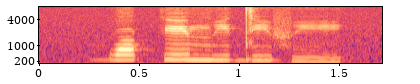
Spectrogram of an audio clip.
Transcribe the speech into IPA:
b ɔ˦ k e˦ m i˧ d i˧ f i˨

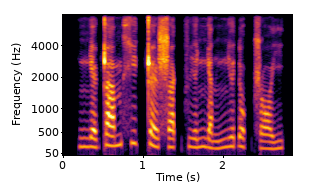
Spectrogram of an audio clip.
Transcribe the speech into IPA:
ɲ ɛ˨˩˦ ʈ a˧˥ m x i˦˥ k̚ ʈ ɛ˧ ʂ a˦˥ k̚ f i˧˥ ə̯ ɲ a˨˩˦ n ɲ ɨ˧ ɗ o˨˩ k̚ ʂ ɔ˨˩˦ j

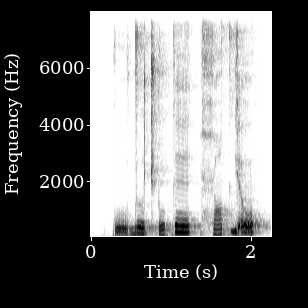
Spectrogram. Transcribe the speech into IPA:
k ṵ˩˧ d ɯ˧˩ t͡ʃʼ u˩˧ k e˥ | ħ ø˩˧ tˤ ɡʲ o̰˥

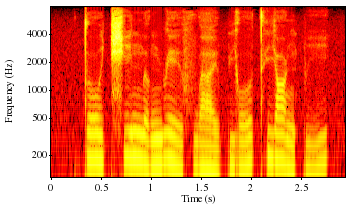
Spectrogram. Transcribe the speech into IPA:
t̪ o˥ ʊ̯ t͡ɕʰ i˥ n ɤ˧˥ ŋ ɻ e˥˩ ɪ̯ f w a˨˩ ɪ̯ p j o˧˥ ʊ̯ t̪ʰ j ɑ˥˩ ŋ p i˧˥

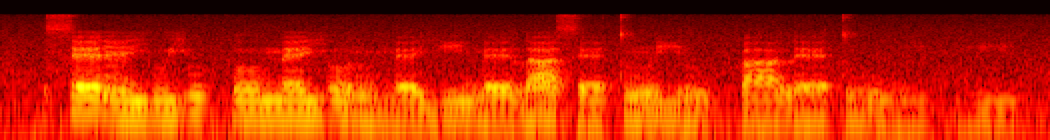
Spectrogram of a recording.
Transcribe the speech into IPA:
s ɛ˦ ɾ ɛ̃˧ j u˧ j u˦ k͡p o˦ m ɛ˦ j o˦˨ ɾ ũ˨ m ɛ˨ j i˧ m ɛ˨ l a˧ s ɛ˨ t ũ˨˦ ɾ i˧ ɾ u˨ k͡p a˧ l ɛ˦ t u˦˨ m i˨ k͡p i˨˦

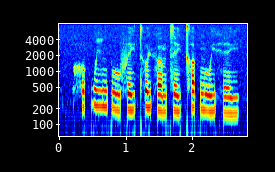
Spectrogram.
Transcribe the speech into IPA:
h ʊ˨˥ k̚ w iː˨ ŋ p uː˨˩ f e˨ j t̪ʰ ɵ˥ ɥ h œː˨˩ m t͡s e˨ j kʰ ɐ˥ k̚ m uː˨˧ j h e˨ j

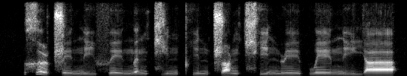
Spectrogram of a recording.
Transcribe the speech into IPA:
x ɤ˥˨ ʈ͡ʂ e˩ ɪ̯ n̪ i˥˨ f e˨˩ ɪ̯ n̪ ə˥˨ n t͡ɕ i˨˦ n pʰ i˨˦ n ʈ͡ʂ ɑ˨˦ ŋ t͡ɕʰ i˥˨ n ɻ e˨˩ ɪ̯ p w e˦ ɪ̯ n̪ i˥˨ j ä˦

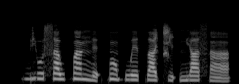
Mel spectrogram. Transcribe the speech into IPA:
b j u˧ s a˧ w p ã˧ ŋ e˨ ʔ t̪ ɔ̃˥˧ p w e˧ t̪ a˧ t͡ɕ i˨ ʔ ŋ j a˧ s ã˨˩

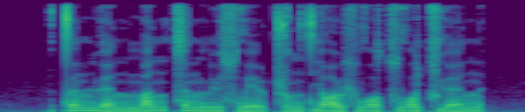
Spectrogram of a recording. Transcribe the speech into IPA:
t̪ ə˥ n ɥ ɛ̰˨˩ n m a˥ n t͡s ə˥˩ n l y˧˥ s w ḛ˨˩ ɪ̯ ʈ͡ʂ ʊ˧˥ ŋ t̪ j ɑ˥˩ ʊ̯ ʂ w ɔ˥ t͡s w ɔ˥ t͡ɕ ɥ ɛ˧˥ n

